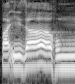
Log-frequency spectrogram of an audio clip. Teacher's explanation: এখানে মিম সাকিনকে গুন্না করিয়া পড়তে হবে, এক আলিফ পরিমাণ ইকফার গুন্না হবে।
